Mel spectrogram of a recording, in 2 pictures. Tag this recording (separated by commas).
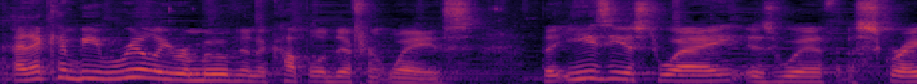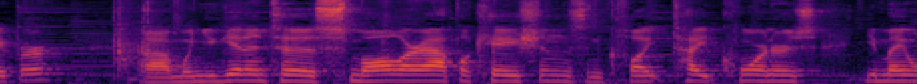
Music, Speech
